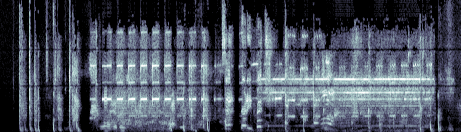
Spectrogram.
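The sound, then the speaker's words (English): A rapid, evenly spaced electronic beeping from a ball, followed by a base buzzer's long, steady tone that holds for several seconds, with a few sharp clacks and a voice calling out at the start. “So the ball has that beep, beep, beep, beep, and the bass has a steady pitch.”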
